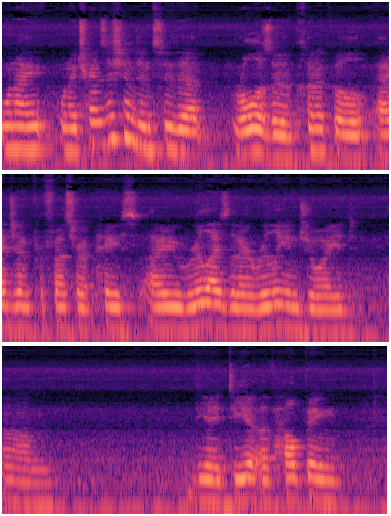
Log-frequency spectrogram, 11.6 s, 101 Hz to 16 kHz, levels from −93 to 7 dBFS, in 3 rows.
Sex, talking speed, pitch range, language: male, 135 wpm, 130-150 Hz, English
